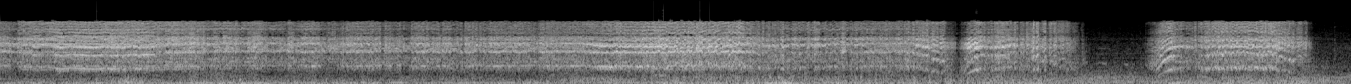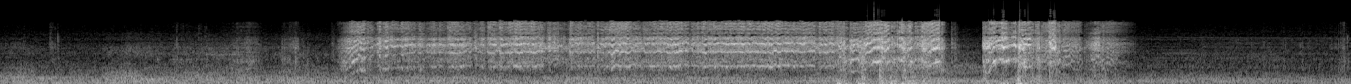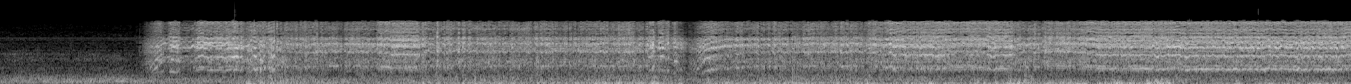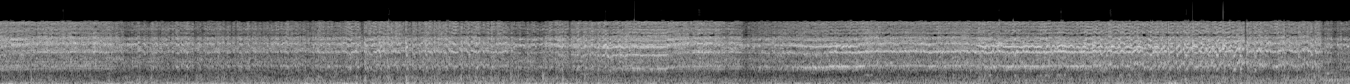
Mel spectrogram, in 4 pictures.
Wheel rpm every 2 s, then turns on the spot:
220, 230, 230, 220, 190, 80, 110, 10, 70, 230, 230, 180, 30, 0, 110, 220, 210, 190, 220, 220, 220, 230, 220, 220, 220, 220, 220.
8-10 12-14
